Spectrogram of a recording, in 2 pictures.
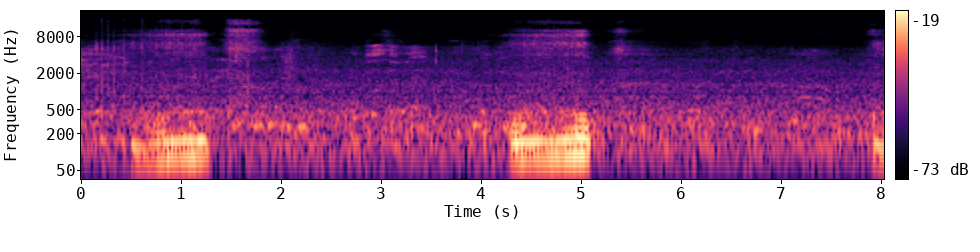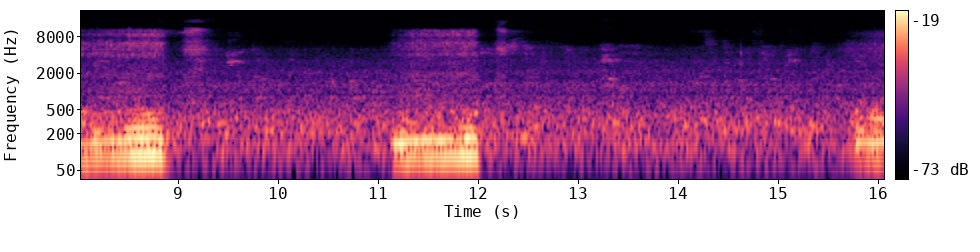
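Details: French Bulldog named Kome, sleeping with its head in an unusual spot instead of on a pillow, snores in deep, low rumbling bursts with stacked harmonic bands, five snores roughly every three and a half seconds, over a steady quiet room hiss.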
